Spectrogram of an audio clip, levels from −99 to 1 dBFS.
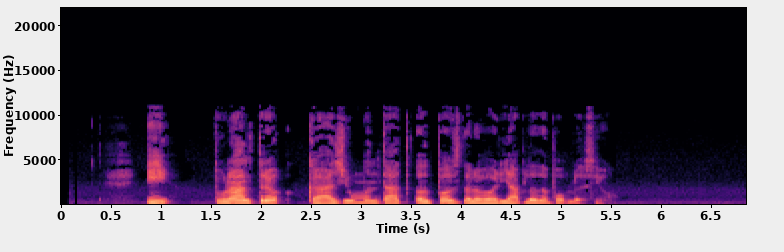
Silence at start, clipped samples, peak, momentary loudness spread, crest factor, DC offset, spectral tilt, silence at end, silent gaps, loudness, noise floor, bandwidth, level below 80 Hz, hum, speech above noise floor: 0.85 s; under 0.1%; -6 dBFS; 12 LU; 18 dB; under 0.1%; -6 dB/octave; 1.45 s; none; -22 LUFS; -66 dBFS; 11 kHz; -78 dBFS; none; 45 dB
